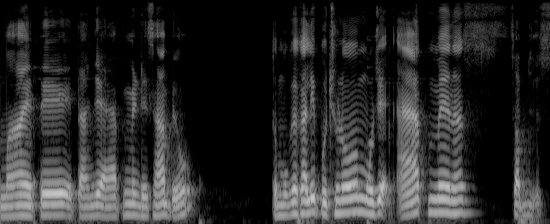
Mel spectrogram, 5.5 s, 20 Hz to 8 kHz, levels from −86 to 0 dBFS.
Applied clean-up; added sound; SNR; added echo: neural mask model DeepFilterNet 3.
